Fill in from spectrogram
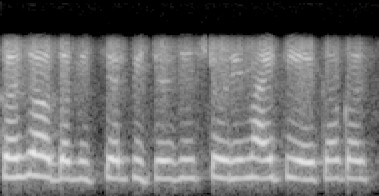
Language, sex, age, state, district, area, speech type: Marathi, female, 18-30, Maharashtra, Wardha, rural, conversation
